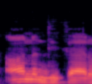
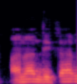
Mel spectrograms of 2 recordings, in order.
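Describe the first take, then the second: First: अनधिकार with a short a, an-dhikaar; correct form, short a. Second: अनाधिकार with a long aa after अन; wrong form, long aa. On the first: Teacher gives students the correct spelling, short a. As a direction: say अनधिकार crisply, no long vowel after अन. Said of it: "अनधिकार होता है". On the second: Teacher shows students the wrong spelling, long aa. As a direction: say अनाधिकार as a-naa-dhikaar, stretching the second vowel. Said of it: "अनाधिकार नहीं होता है". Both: Shown as a demonstration.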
